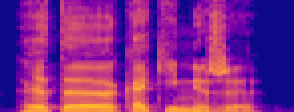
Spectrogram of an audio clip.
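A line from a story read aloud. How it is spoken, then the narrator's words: Cold, emotionless question. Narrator (Russian): холодно, без малейшей эмоции спросила Антиопа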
